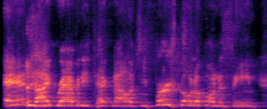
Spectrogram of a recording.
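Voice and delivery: high, shouted hype; excited shouting. Real, not acted. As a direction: hype it up for the clip. Joking excited podcast claim.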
